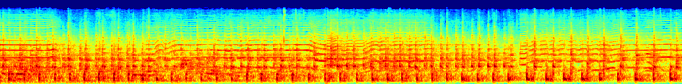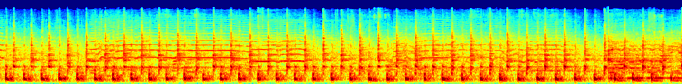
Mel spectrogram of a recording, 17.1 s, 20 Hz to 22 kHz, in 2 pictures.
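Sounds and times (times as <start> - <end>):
reed wind instrument long notes: 0.0 - 8.8, 9.5 - 12.6, 13.4 - 16.8
quick steady drumming: 0.0 - 17.0.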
